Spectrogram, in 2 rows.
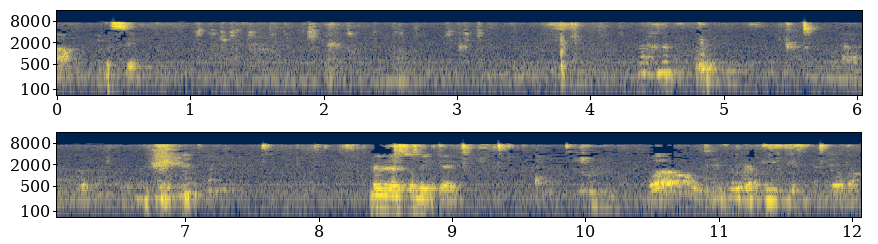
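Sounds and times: faint keyboard typing: 1.0 - 4.0.

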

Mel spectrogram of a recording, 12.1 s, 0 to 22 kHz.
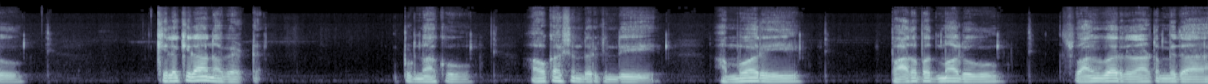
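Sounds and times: man lecturing: 0.0 - 0.4, 1.6 - 2.7, 4.0 - 8.3, 8.9 - 12.0.

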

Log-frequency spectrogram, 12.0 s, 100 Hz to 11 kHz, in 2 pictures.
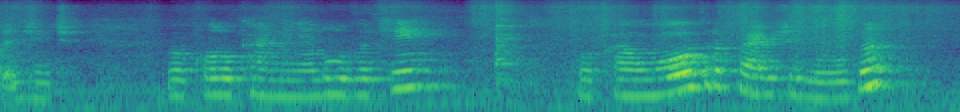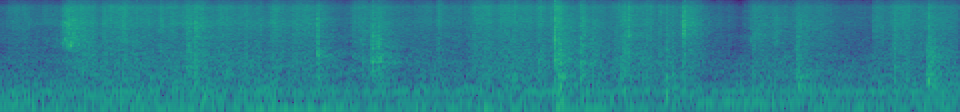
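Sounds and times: plastic gloves crinkling: 0.0 - 12.0.

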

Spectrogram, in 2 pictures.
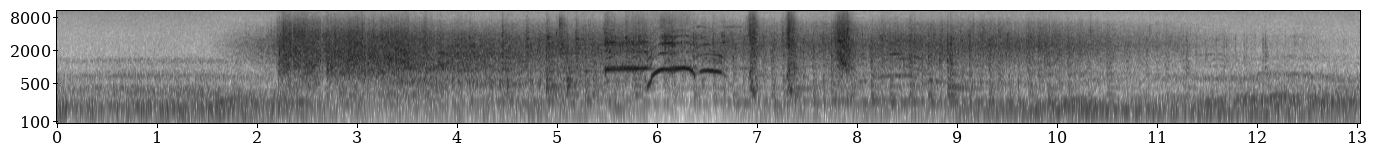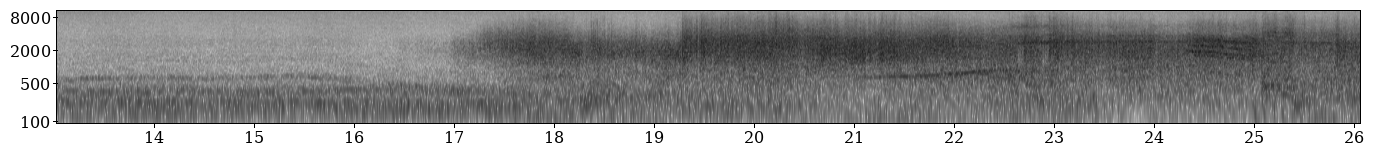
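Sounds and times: war sound effects roar: 2.2 - 13.4, 17.5 - 26.0.

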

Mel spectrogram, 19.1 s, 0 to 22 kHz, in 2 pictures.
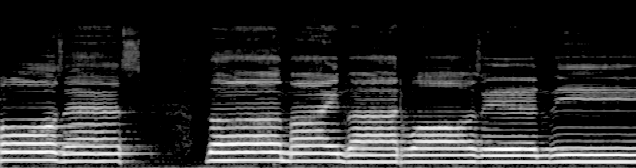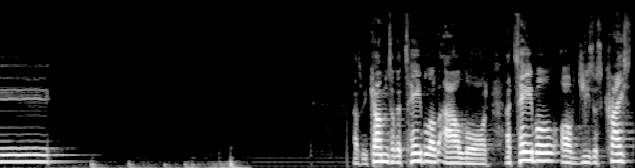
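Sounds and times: hymn singing: 0.0 - 11.1, 14.9 - 19.0.

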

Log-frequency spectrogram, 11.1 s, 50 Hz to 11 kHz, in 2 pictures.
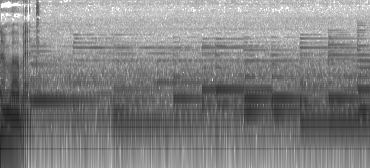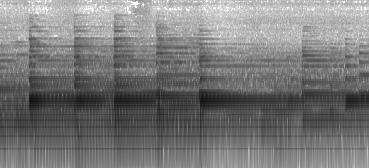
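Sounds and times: piano playing slow chords: 0.0 - 11.0.

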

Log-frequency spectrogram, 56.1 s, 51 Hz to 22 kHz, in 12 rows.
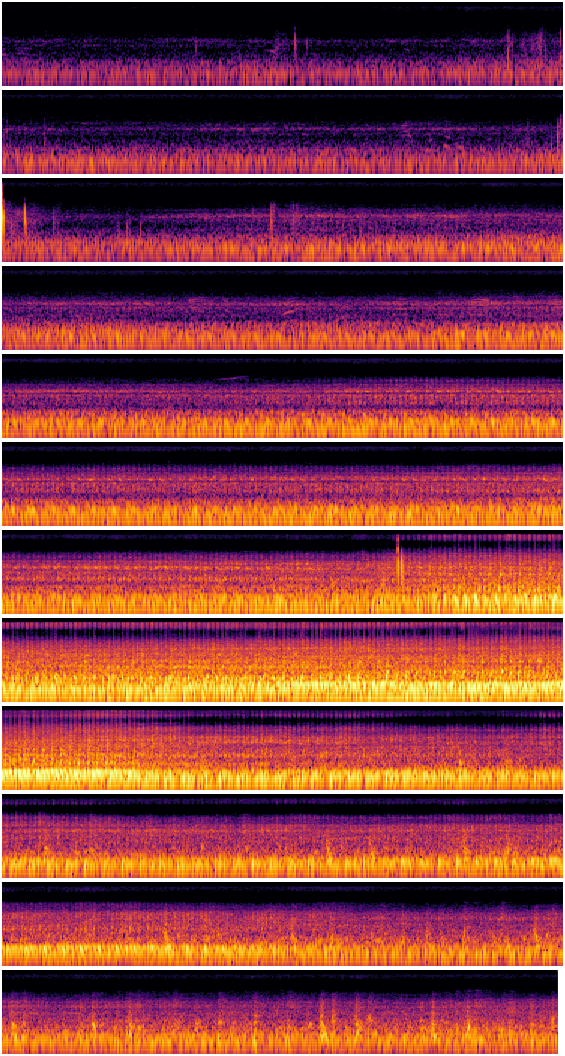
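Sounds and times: diesel locomotive engine drone: 0.0 - 56.0
train coaches rolling: 0.0 - 56.0.

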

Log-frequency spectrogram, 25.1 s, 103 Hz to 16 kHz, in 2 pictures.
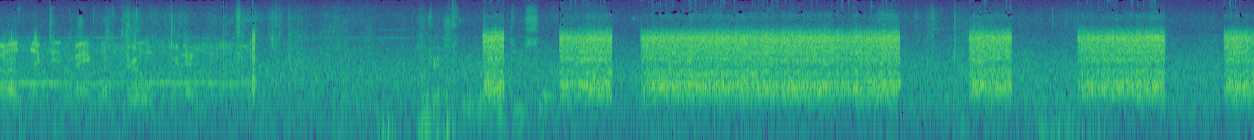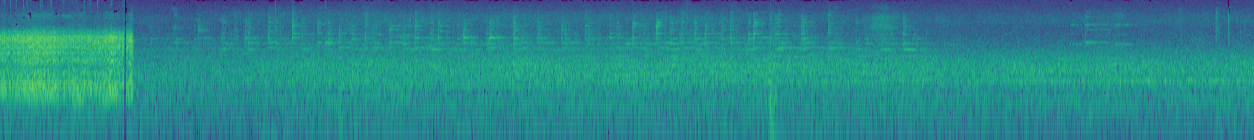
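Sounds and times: crackly radio transmissions: 0.0 - 14.0
low background noise: 0.0 - 25.0.

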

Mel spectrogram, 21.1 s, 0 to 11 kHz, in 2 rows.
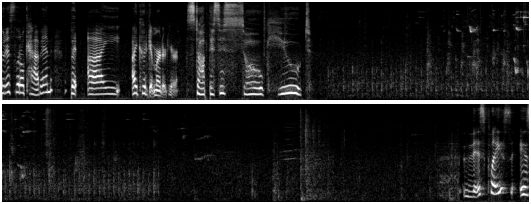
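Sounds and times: screen door rattling: 5.4 - 14.9, 15.8 - 17.9
dog whining: 8.2 - 14.8.

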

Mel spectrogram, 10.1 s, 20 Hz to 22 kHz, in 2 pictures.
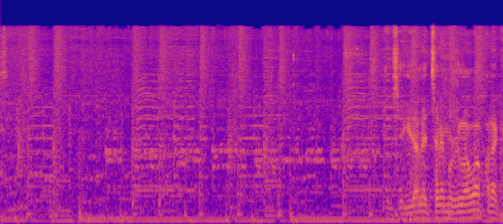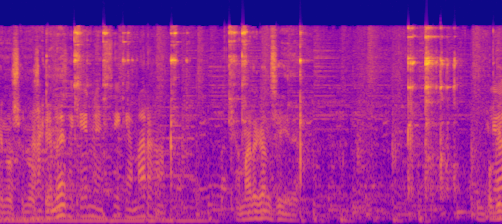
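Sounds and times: background music: 0.0 - 10.0
spoon clinking on ceramic dish: 5.6 - 8.2, 9.0 - 9.8.

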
